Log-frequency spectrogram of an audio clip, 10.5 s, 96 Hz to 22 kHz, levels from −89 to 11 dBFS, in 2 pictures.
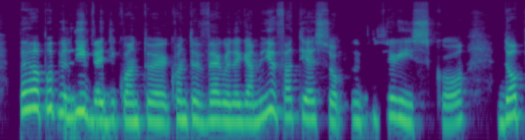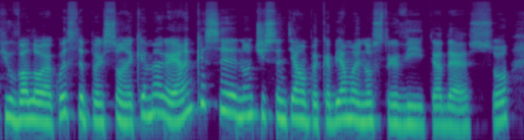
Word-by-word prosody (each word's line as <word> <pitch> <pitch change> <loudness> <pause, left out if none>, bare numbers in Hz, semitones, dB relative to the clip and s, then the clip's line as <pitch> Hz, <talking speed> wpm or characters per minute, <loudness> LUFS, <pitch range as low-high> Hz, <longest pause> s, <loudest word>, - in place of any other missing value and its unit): però 325 +3 +6
proprio 295 -5 +2
lì 285 +5 +6
vedi 210 -2 +1
quanto 205 0 0
è 195 -2 +1
quanto 215 +3 -1
è 210 - +1
vero 205 +1 +1
il 195 - +2
legame. 195 +2 +1
Io 300 +5 +4
infatti 240 -3 -2
adesso 220 -3 -3
uhm, 205 -1 -5
preferisco, 205 -3 -3 0.3
do 235 +7 +3
più 250 -2 -2
valore 215 -1 +3
a 190 - -2
queste 260 +1 -1
persone 200 -2 -2
che 265 - -2
magari, 255 -5 +1
anche 320 - 0
se 310 -8 0
non 250 +2 0
ci 260 - -4
sentiamo, 230 -3 0
perché 195 0 -5
abbiamo 220 +3 +1
le - - +1
nostre 200 -1 -2
vite 175 -1 -4
adesso, 175 +4 -5
210 Hz, 200 wpm, -23 LUFS, 195-245 Hz, 0.3 s, però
